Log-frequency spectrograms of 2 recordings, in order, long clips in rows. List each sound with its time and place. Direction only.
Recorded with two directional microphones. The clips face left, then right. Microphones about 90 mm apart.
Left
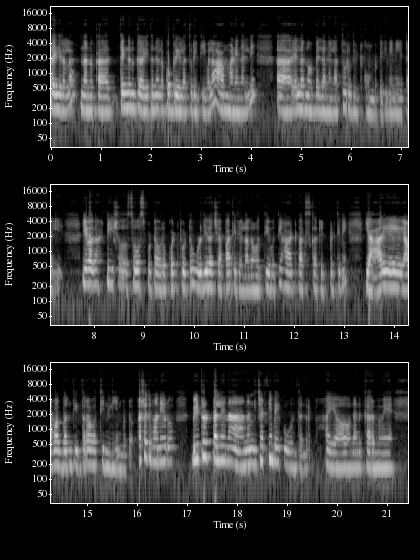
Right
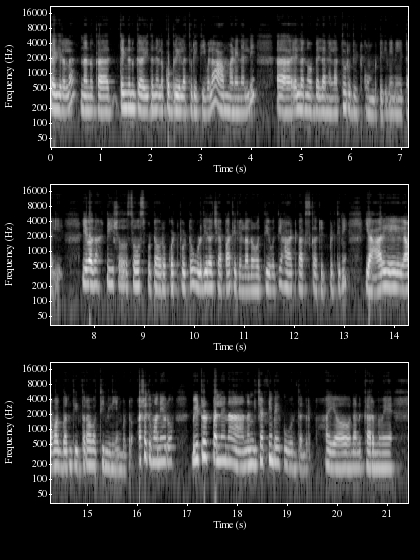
0.0 s a woman's voice: 25° right (ahead or behind)
18.4 s a woman's voice: 35° right (ahead or behind)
